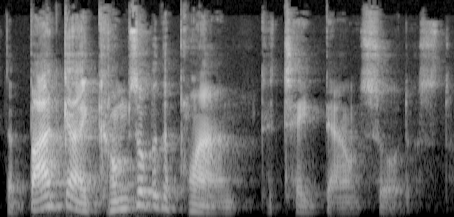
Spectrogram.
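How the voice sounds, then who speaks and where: Male story reader, bright forceful tone, lively pitch movement, dramatic children's narration. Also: measured pace.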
